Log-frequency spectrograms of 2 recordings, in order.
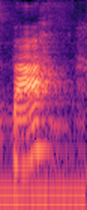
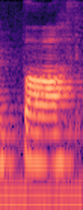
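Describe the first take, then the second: First: "Bath" with a short "a" as in cat; northern short A. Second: "Bath" with a long, open "ah", like "Bahth"; southern long A. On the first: Showing viewers the northern vowel, short "a" in "Bath". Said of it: "tell if you're northern or southern". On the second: Showing viewers the southern vowel, "Bath" said as "Bahth". The A sound. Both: Shown as a demonstration.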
